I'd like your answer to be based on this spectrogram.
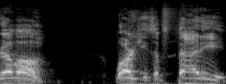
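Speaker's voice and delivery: very high, unhinged, out-of-control rant. Retelling a chaotic scene at grandma's, imitating Keegan losing his mind. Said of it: "Keegan loses his mind".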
